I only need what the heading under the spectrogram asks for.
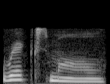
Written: Riksmaal

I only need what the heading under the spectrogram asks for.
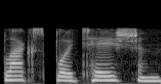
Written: blaxploitation

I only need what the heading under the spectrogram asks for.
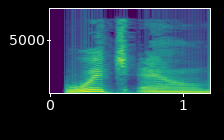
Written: wych elm

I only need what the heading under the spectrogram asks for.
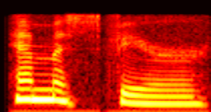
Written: hemisphere

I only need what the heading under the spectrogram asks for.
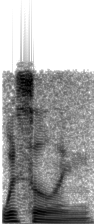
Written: whistling

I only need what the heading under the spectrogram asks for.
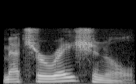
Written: maturational

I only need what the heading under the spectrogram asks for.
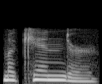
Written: Mackinder

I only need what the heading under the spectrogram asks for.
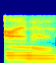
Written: anna

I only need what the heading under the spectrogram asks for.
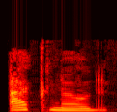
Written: acnodal

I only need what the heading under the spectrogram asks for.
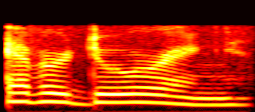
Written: everduring

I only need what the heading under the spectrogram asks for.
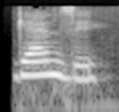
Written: gansey

